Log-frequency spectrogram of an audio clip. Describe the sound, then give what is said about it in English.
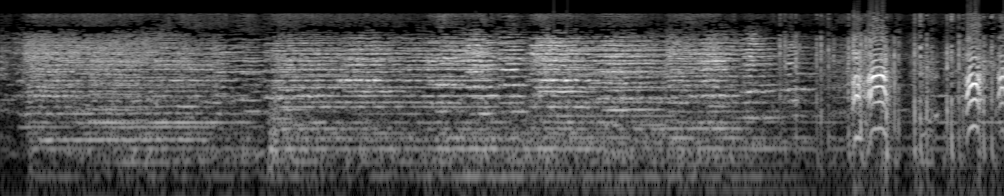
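Horse hooves clip-clop rapidly as a man makes his escape on horseback, beneath loud, sweeping orchestral music, the hoofbeats growing more distinct near the end as a few sharp, louder strikes break through. “He's heading for his horse. We'll never catch him.”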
